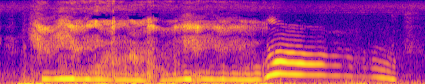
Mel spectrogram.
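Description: A man's voice imitating a car engine: a steady buzzing drone for a couple of seconds, then a jump to a higher note that slides steadily down, like a car accelerating away.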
